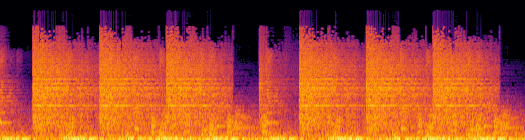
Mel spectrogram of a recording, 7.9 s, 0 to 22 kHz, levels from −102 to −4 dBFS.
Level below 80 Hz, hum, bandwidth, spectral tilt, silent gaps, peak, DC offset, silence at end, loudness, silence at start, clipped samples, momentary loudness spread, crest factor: -22 dBFS; none; 11.5 kHz; -3 dB/octave; none; -6 dBFS; under 0.1%; 0 s; -17 LUFS; 0 s; under 0.1%; 10 LU; 10 dB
